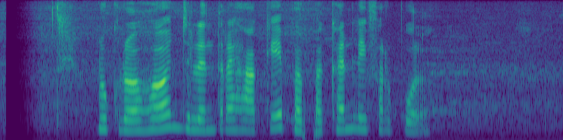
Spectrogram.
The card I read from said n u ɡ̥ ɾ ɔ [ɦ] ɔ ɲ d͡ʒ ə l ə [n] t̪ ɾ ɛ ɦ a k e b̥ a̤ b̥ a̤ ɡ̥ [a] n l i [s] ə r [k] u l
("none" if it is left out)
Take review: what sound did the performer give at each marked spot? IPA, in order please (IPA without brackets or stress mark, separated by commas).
ɦ, n, a, f, p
